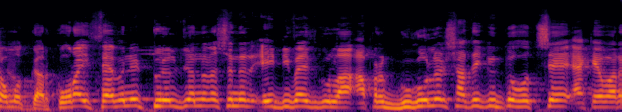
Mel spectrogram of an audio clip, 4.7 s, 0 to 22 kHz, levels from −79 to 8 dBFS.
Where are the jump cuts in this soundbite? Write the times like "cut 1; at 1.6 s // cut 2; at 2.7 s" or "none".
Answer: none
